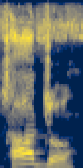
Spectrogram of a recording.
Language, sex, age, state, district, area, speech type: Bengali, male, 60+, West Bengal, Paschim Medinipur, rural, read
